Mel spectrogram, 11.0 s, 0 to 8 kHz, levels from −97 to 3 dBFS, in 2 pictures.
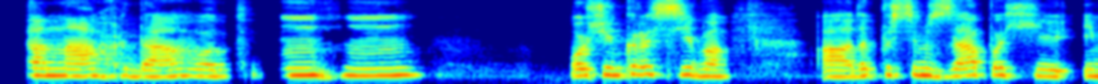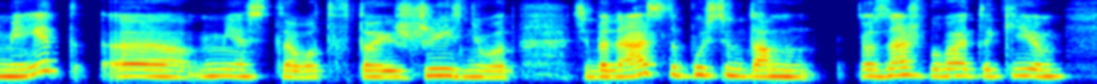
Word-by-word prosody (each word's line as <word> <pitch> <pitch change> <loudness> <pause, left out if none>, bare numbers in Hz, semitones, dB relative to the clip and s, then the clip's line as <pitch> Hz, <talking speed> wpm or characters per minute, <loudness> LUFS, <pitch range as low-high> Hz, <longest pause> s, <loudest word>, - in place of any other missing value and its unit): Тонах, 205 -1 +2
да, 185 0 +1
вот. 190 -1 -3 0.2
Мгм. 220 0 +1 0.7
Очень 205 +3 +1
красиво! 230 -6 +1 0.4
А, 180 0 +2
допустим, 220 +3 +1
запахи 205 -2 0
имеют, 195 - +1
э, 190 -3 +3
место 190 -2 -2
вот 170 +1 -5
в - - -14
твоей 180 -1 +2
жизни? 190 +1 0
Вот 170 0 -3 0.3
тебе 185 0 0
нравится, 240 +9 +4
допустим, 220 -3 -1
там, 185 0 +2 0.2
вот, 195 0 0
знаешь, 220 +3 +2
бывают 205 0 0
такие, 195 0 -2
200 Hz, 135 wpm, -25 LUFS, 190-220 Hz, 0.7 s, нравится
